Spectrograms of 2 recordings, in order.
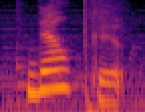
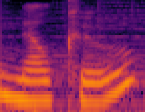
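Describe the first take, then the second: First: The stress is on the first syllable. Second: The stress is on the second syllable. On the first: The speaker calls it right. "emphasis on the first half" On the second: The speaker calls it wrong. "Some people say Nelku, and I don't like that"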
